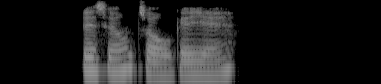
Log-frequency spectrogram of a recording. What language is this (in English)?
Cantonese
